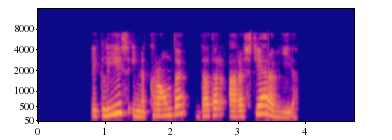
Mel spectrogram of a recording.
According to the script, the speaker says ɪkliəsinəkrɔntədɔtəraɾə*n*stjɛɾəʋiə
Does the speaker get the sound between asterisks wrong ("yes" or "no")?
yes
